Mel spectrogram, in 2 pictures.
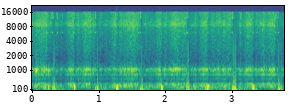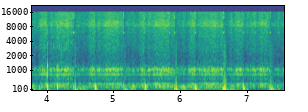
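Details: Adult's own heartbeat through a stethoscope in an ASMR recording; steady lub-dub roughly 80/min over a low hum; normal heart sounds.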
